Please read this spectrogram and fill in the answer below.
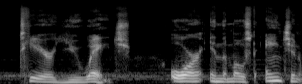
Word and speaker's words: Terra: Terra, pronounced Tyr-UH, or in the most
